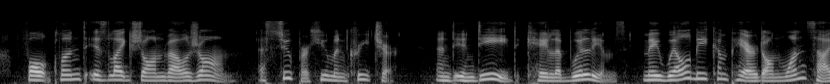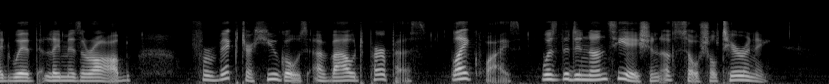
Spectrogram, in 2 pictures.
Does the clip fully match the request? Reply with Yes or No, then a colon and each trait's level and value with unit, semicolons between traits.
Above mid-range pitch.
Yes: high, 195 Hz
